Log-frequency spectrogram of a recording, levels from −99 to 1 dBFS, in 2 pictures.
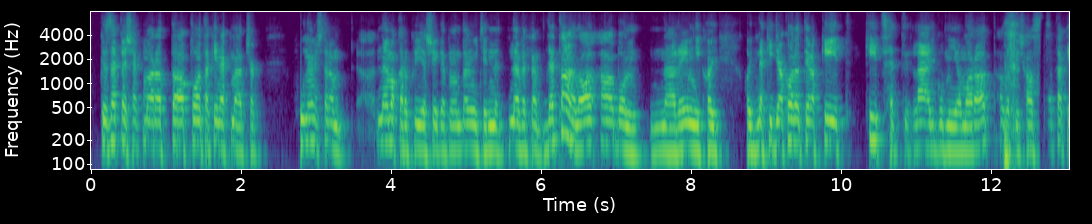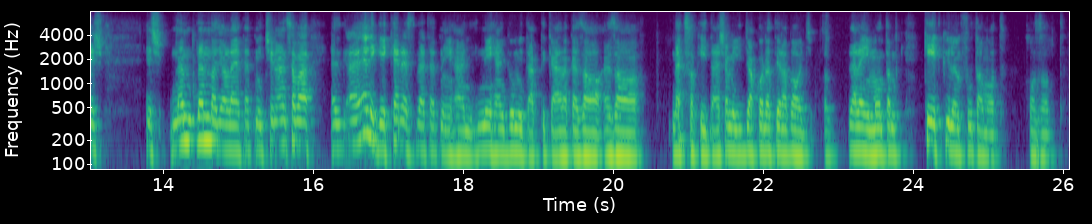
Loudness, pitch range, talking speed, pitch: -26 LUFS, 140-165 Hz, 145 wpm, 150 Hz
